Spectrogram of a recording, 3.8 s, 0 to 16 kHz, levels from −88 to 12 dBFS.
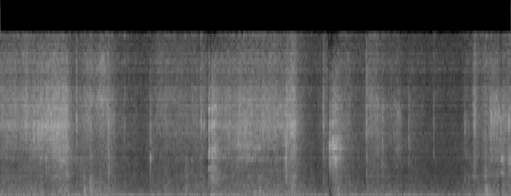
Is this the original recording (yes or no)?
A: no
